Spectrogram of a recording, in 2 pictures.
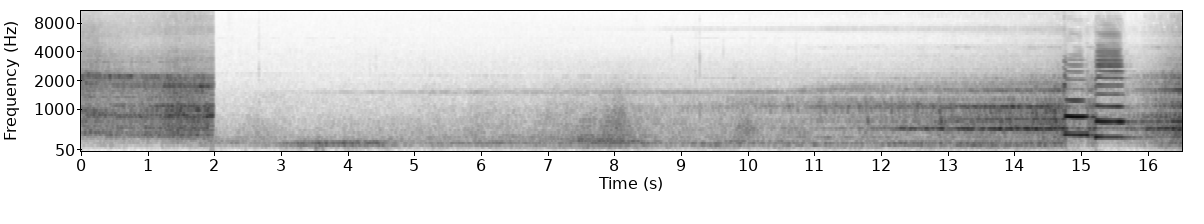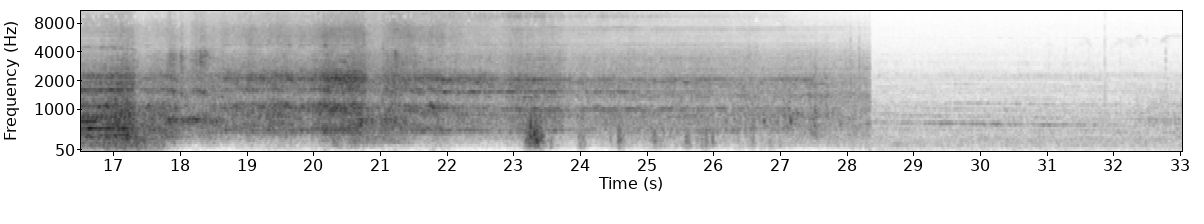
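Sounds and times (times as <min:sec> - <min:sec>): train rushing past: 0:00.0 - 0:02.0, 0:04.8 - 0:33.0
rail clicks: 0:08.7 - 0:28.4
train two-tone horn: 0:11.9 - 0:18.6.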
